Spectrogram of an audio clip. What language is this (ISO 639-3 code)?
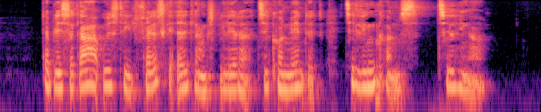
dan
